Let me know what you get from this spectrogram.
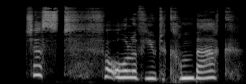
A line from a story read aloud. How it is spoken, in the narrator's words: the blonde sighed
